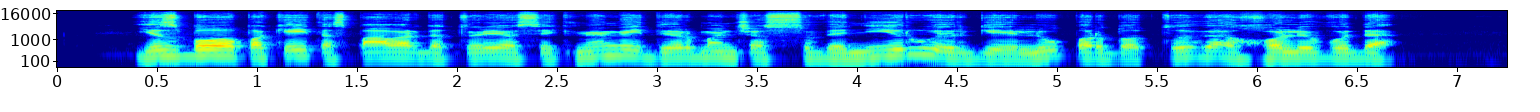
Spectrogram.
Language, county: Lithuanian, Marijampolė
